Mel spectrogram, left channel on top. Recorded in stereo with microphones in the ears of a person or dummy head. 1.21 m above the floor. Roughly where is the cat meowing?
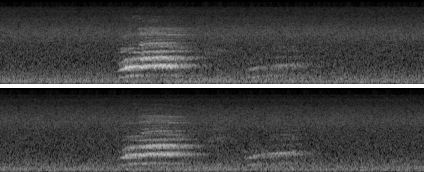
Left.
